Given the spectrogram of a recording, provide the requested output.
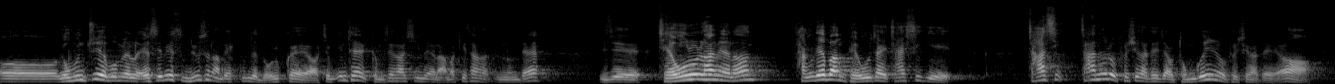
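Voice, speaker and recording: With a Gyeongsang accent, a man talks at a fairly quick pace in a fairly high voice. His pitch swings very widely. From South Gyeongsang, Masan. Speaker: divorce counselor and lecturer. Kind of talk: lecture. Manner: casual, conversational.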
